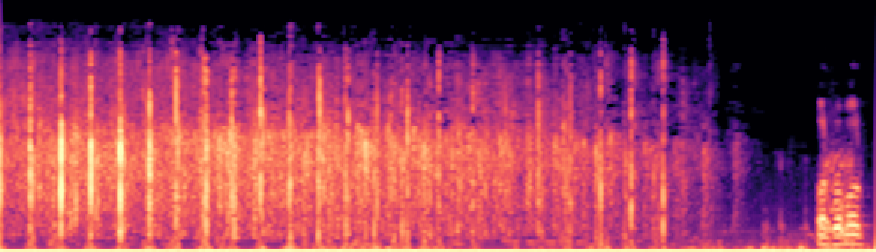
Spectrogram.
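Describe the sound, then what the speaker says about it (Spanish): Sustained audience applause fills a general assembly hall, dense and steady with sharp individual claps, tapering off near the end as a voice begins speaking. "le agradecemos su presencia con un aplauso"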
